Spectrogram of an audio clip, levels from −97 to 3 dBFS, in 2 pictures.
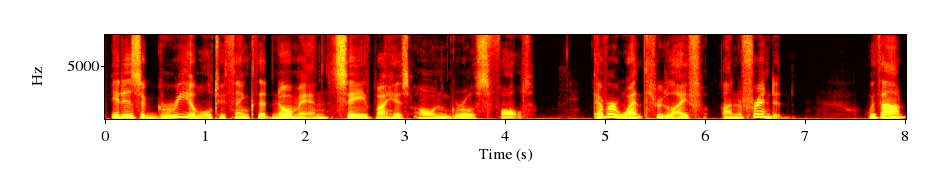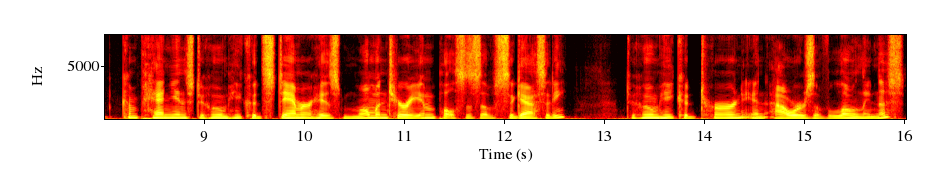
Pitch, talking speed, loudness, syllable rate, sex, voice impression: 145 Hz, 150 wpm, -20 LUFS, 4.4 syllables/s, male, masculine, adult-like, cool, sincere, friendly, slightly kind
